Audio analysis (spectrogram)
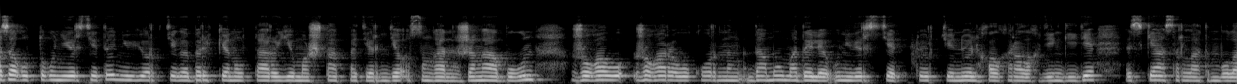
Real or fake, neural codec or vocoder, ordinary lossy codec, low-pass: real; none; none; 9.9 kHz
